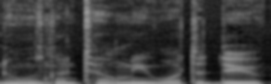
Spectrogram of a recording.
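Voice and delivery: quiet, hushed, half-swallowed mumbling. Imitating a man from a video in a store: imitating quiet talking. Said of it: "he's talking real quiet".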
